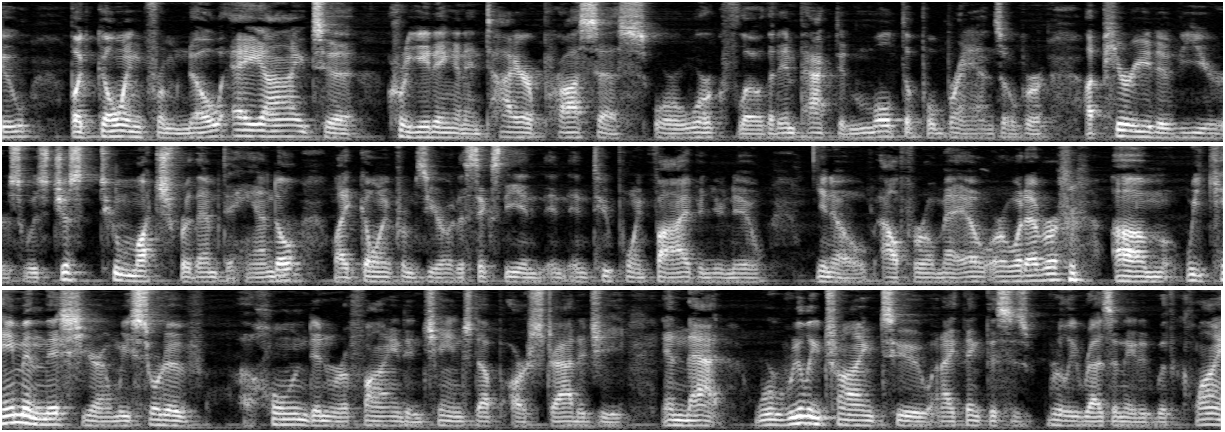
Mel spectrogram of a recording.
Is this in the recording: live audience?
no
